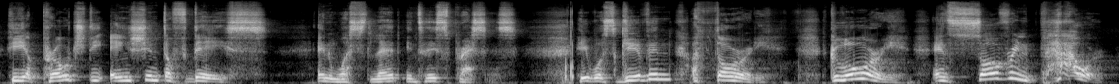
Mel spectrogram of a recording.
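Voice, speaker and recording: A student reading scripture, this man has a somewhat high, husky voice. His delivery is solemn and declamatory, with phrases drawn out for dramatic emphasis.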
